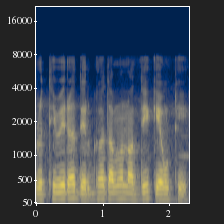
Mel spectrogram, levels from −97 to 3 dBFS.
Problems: none marked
